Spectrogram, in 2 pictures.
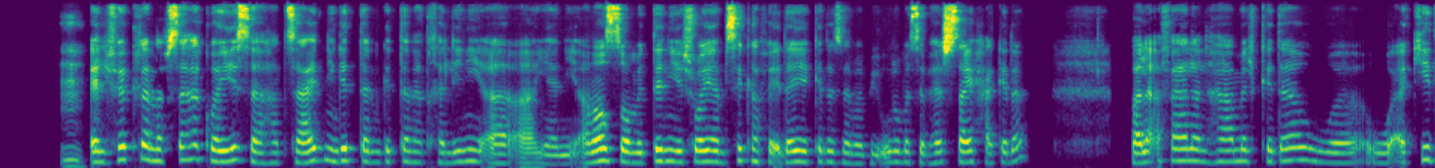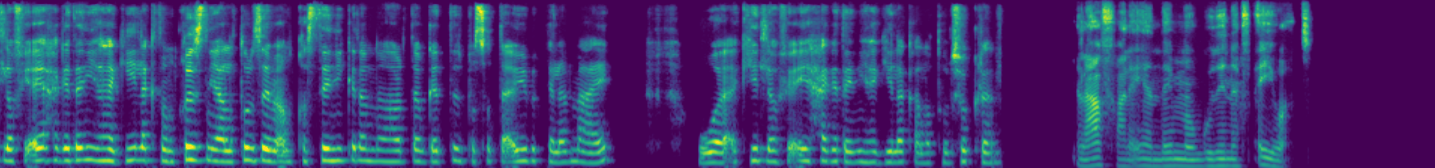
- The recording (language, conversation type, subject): Arabic, advice, إزاي مشاعري بتأثر على قراراتي المالية؟
- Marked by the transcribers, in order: none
